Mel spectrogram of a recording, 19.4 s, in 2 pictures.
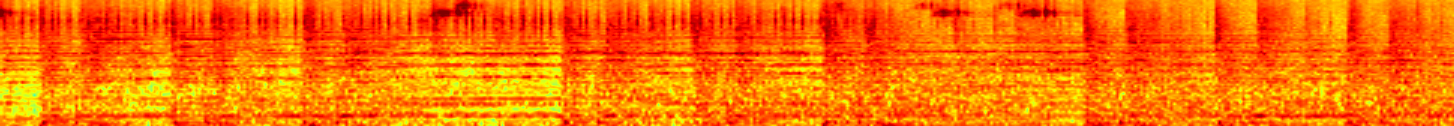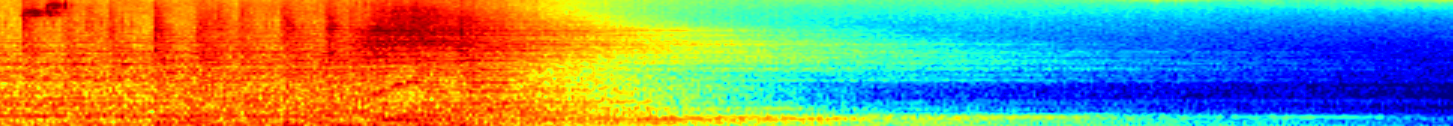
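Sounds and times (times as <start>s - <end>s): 
high-speed chase: 0.0s - 14.1s.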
